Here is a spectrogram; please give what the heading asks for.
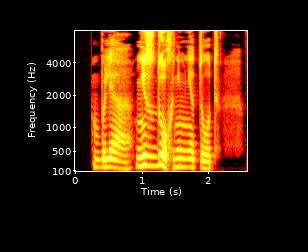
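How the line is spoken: Growl. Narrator (Russian): прорычал я

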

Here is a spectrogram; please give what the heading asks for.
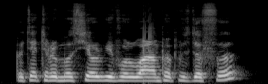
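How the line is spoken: Monotone voice. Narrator (French): dit-il d'une voix monotone

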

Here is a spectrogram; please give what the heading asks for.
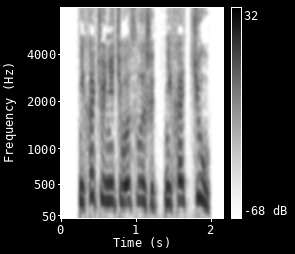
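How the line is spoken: Hysterical shriek. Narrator (Russian): завизжала Джессика

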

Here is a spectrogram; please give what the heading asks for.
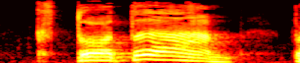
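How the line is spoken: Commanding growl. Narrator (Russian): прорычала Джоанна, забыв на мгновение, что она уже больше не капитан

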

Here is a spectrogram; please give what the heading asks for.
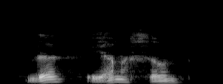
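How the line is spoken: Quiet. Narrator (Russian): тихо сказал

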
